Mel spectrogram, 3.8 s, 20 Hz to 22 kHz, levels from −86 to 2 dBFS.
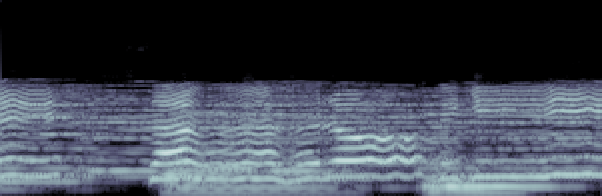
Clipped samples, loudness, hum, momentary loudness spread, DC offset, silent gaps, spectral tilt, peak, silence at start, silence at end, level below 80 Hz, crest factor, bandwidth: under 0.1%; -18 LUFS; none; 9 LU; under 0.1%; none; -8.5 dB/octave; -2 dBFS; 0 s; 0 s; -42 dBFS; 16 dB; 5.2 kHz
